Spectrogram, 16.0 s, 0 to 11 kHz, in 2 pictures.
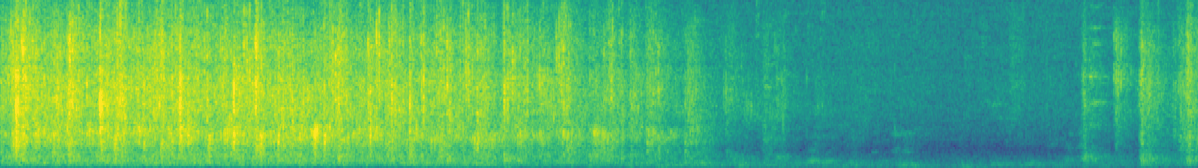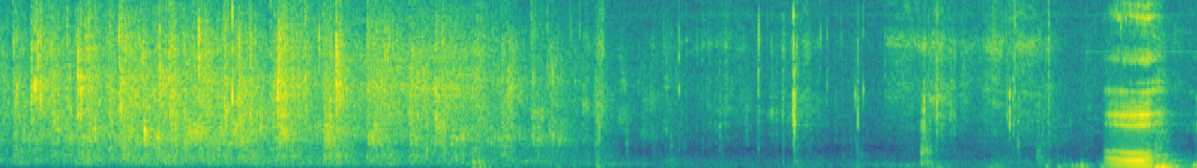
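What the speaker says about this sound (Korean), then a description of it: "여러분 힘찬 박수로 맞아주십시오." Applause from an audience at a ceremony marking the anniversary of the 10·4 inter-Korean summit declaration, welcoming a Democratic Party floor leader to the podium; dense, sustained clapping that fades, swells again, then tapers off.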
